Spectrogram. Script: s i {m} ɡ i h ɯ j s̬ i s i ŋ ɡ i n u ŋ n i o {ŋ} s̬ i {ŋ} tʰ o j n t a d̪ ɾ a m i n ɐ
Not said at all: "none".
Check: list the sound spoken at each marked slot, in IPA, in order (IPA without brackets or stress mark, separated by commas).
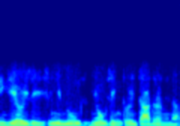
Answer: ŋ, ŋ, ŋ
